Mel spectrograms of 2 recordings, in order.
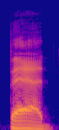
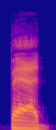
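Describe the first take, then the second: No difference in how they are said.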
